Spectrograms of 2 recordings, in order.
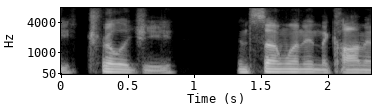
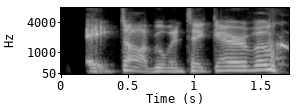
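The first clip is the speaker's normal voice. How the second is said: late-fifties-style Brooklyn tough-guy voice, pitched up; 8 semitones higher than usual. Describing the cartoon's other cats in conversation, doing a Tom and Jerry alley-cat thug voice. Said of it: "like late fifties Brooklyn thugs".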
